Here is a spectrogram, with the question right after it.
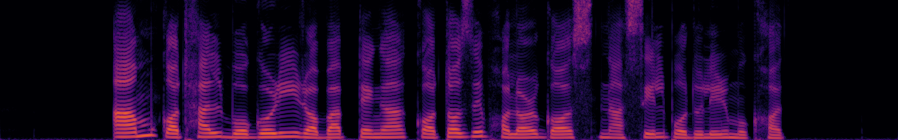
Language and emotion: Assamese, neutral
